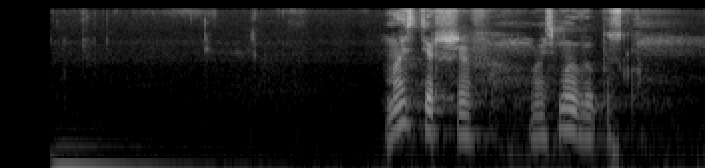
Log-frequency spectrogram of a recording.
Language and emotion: Russian, neutral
